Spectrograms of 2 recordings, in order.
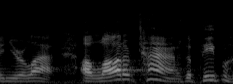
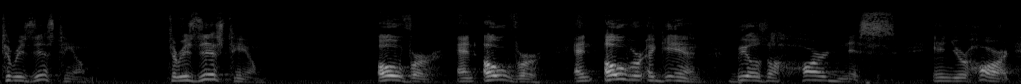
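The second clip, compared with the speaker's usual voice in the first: ordinary talk, nothing marked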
